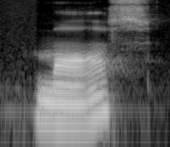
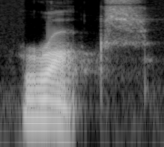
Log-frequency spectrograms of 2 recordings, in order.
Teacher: Moss has the aw sound, like saw and call. And rocks has the open ah sound, like hot and stop.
